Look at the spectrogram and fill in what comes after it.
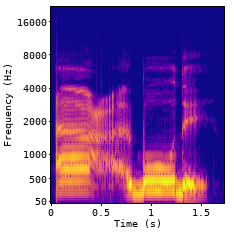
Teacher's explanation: দাল কলকলার হরফ নিচের দিকে ধাবিত করে ধাক্কা দিয়ে দালকে সাকিন করতে হবে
